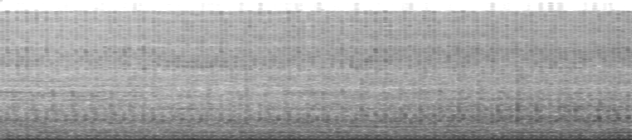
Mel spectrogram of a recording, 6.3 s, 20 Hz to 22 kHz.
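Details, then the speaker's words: Fully restored 1958 Farmall 450 tractor after a tear-down, engine tune-up and repaint: a steady, even, low thumping idle of about three and a half beats a second with no misses or knocks, sounding perfect and running well. "Well, here she is all finished up. Sounding perfect. Running really good."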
